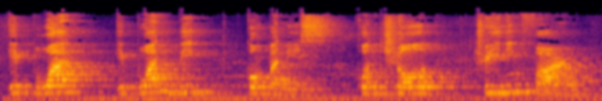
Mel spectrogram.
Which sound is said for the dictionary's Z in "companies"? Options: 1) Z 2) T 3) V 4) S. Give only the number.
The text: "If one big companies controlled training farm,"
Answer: 4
